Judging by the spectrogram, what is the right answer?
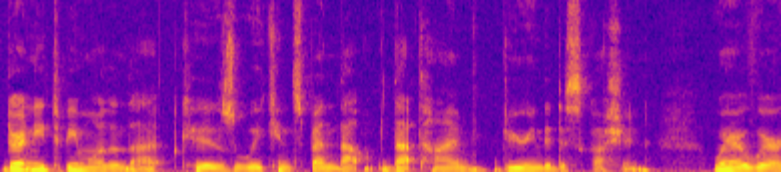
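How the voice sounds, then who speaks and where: This woman has an ordinary speaking voice, a fairly low pitch, fairly even intonation and a moderate pace. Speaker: tutor. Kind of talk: tutorial.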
